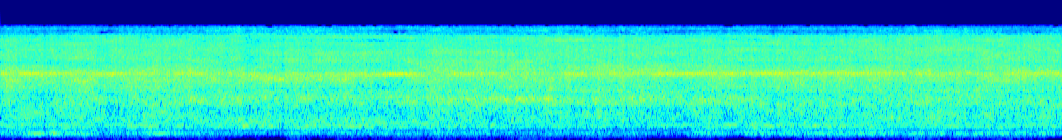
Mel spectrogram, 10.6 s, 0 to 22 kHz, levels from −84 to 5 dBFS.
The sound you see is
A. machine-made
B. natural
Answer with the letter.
A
